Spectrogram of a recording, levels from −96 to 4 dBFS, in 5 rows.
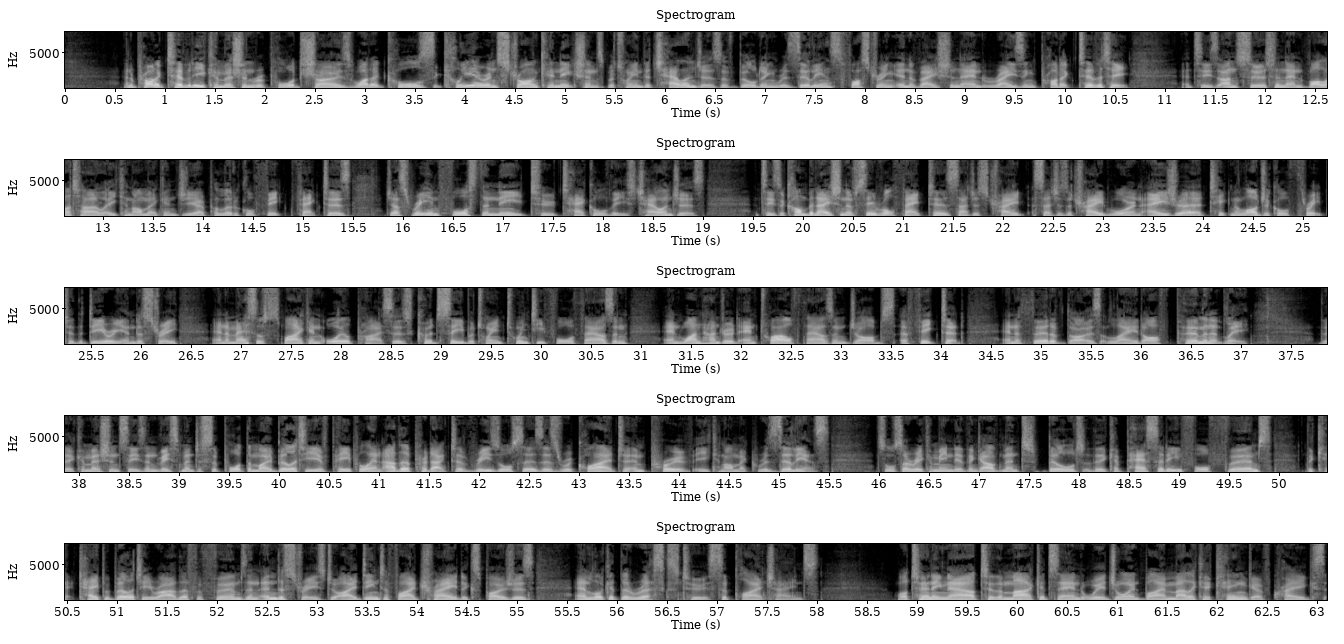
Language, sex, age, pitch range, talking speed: English, male, 20-39, 105-135 Hz, 145 wpm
